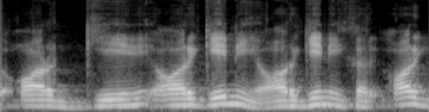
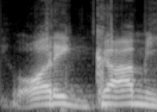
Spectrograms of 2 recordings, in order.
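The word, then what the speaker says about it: origami: यहाँ पे आपको इंटरेस्टिंग और है, ये वाला देखिए, ऑर्गेमी, सॉरी, ओरिगामी, ये मुझे बोलना है। Okay, now आई गॉट the correct pronunciation.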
